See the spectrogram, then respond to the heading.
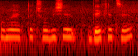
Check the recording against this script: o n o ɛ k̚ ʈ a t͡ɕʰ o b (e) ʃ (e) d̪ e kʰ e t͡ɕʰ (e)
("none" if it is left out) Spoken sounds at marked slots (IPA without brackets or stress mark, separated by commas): i, e, e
